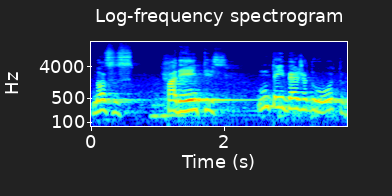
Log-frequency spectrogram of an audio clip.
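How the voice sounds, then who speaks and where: A woman with a fairly high voice speaks very slowly amid noticeable background noise and audible room echo. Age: 80s+. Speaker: lay preacher. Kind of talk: sermon.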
